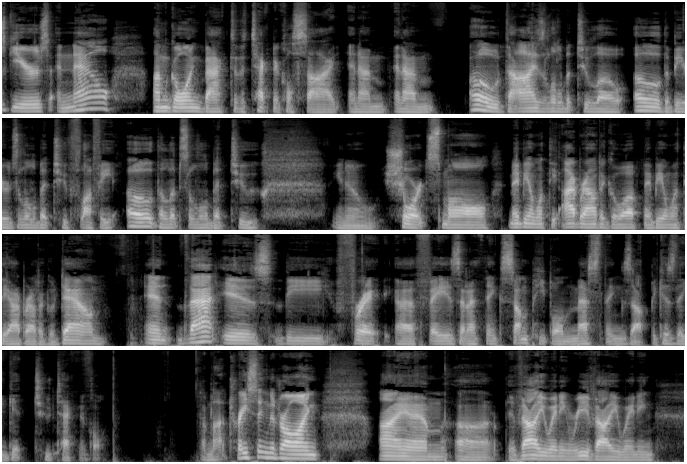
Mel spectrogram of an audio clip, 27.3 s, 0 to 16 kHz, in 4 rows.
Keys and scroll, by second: 14.9 space, 17.1 space, 19.5 space, 21.3 space, 24.8 space.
